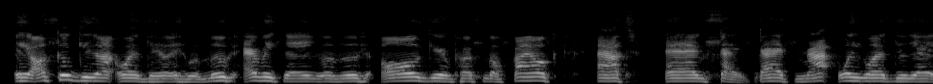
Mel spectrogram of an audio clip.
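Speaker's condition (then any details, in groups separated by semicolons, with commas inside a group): Cerebral palsy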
